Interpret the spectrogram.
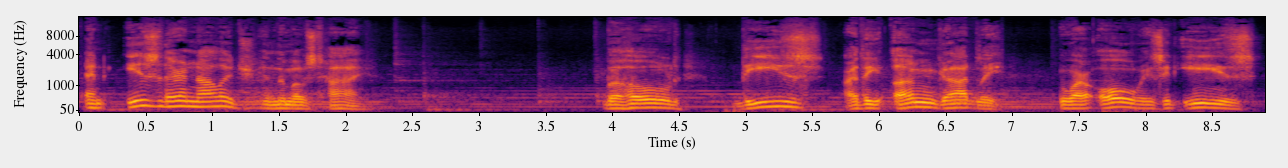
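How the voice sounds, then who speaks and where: Low, slow man reading over music. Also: lively intonation. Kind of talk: solemn scripted scripture reading.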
